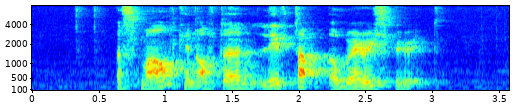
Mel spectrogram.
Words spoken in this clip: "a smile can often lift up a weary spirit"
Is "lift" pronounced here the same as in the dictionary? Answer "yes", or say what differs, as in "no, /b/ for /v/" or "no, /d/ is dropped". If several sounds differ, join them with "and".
yes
